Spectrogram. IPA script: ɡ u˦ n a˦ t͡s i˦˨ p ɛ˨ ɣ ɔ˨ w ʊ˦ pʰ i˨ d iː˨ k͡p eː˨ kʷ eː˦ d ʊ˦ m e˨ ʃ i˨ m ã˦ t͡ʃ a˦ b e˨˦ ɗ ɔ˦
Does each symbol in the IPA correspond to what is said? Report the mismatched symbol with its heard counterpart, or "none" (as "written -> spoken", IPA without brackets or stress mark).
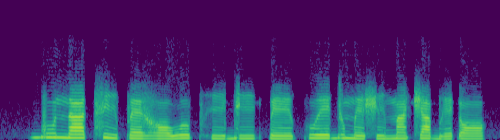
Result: none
